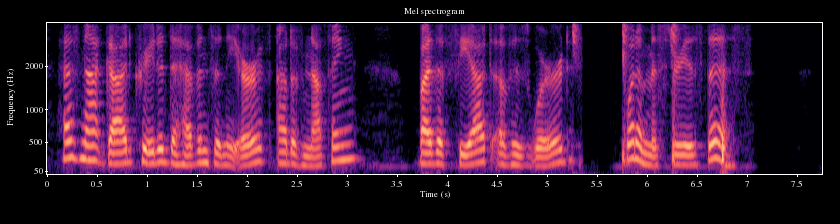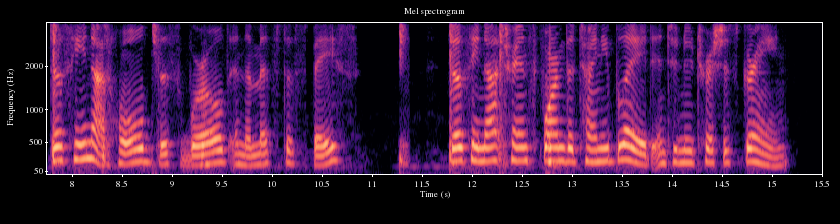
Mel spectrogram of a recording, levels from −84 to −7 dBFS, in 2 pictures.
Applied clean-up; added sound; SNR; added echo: neural mask model Resemble Enhance denoiser.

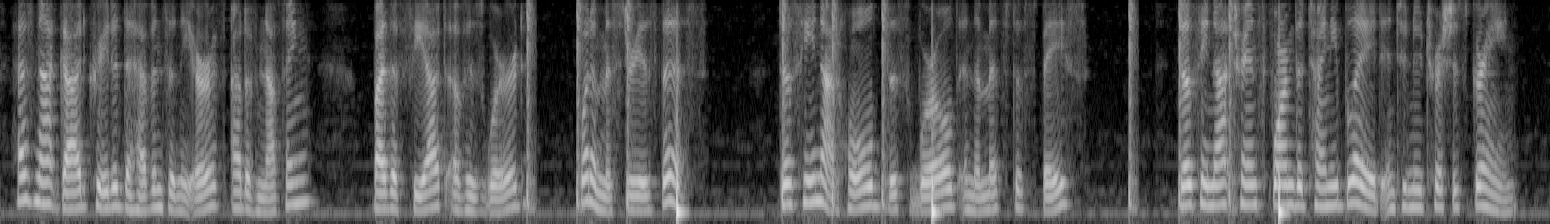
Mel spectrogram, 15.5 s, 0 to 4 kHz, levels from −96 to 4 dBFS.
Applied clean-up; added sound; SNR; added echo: none; Hi-hat; 0 dB; none.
